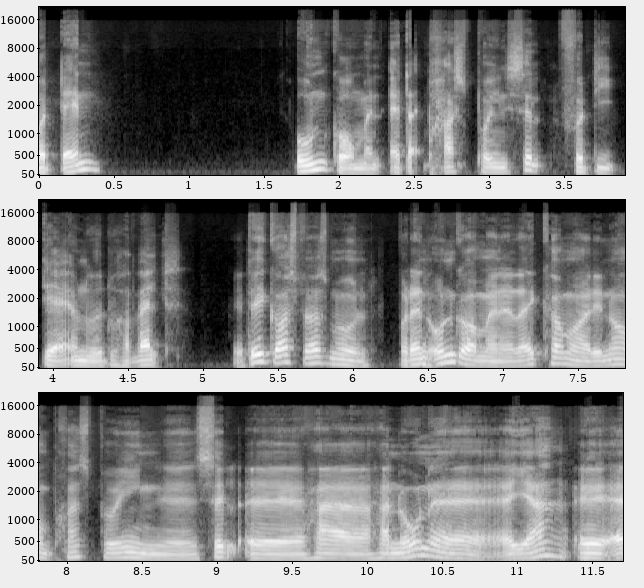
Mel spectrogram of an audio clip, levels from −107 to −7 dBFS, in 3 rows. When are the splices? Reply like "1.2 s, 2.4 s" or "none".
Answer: 2.6 s, 6.2 s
